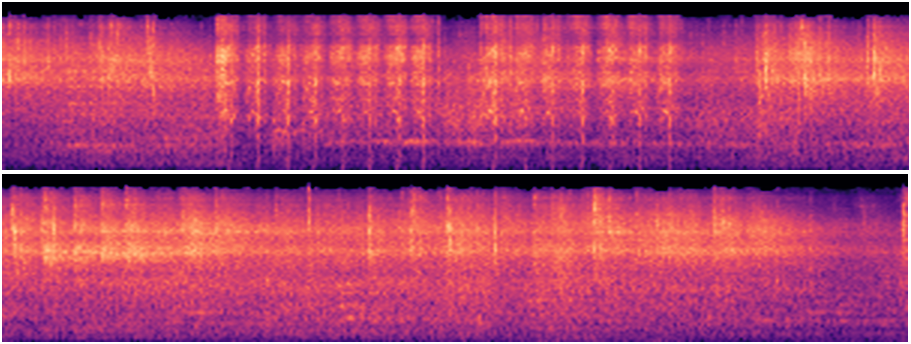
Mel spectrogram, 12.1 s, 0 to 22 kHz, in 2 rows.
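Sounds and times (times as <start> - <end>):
airsoft rifle rapid shots: 1.4 - 4.6.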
